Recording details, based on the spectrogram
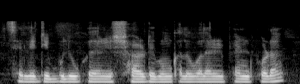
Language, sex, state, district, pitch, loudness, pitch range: Bengali, male, West Bengal, Cooch Behar, 125 Hz, -15 LUFS, 125-130 Hz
